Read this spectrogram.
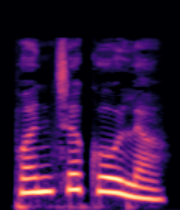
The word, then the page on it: ಪಂಚಕೋಲ: panca kōla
